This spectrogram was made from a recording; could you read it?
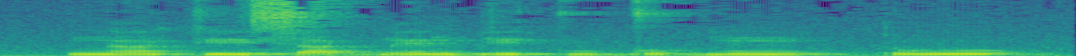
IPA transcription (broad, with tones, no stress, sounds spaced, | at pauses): n ã˧ k e˧ s a˨ ɡ͡b ɛ̃˨˦ ɡ͡b e˧ k u˨ ɡ o˨˦ ɡ͡b ũ˦ | ɾ o˧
